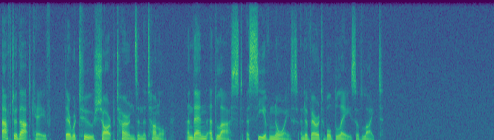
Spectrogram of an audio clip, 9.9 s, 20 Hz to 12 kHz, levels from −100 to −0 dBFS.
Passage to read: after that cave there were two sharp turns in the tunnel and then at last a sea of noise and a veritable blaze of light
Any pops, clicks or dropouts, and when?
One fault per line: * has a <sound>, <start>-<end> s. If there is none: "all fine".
all fine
